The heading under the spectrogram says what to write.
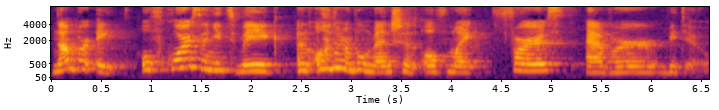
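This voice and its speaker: With noticeable background noise behind her, a high-pitched woman talks at a fairly slow pace with hardly any pauses and very wide pitch swings. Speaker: wrestling vlogger. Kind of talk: casual vlog countdown. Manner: animated.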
